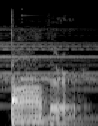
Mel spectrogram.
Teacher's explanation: The short A in father now sounds different. It makes an ah sound, like you finally understand something.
